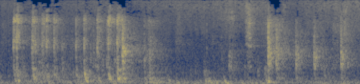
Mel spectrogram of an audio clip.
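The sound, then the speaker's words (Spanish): A white cane taps repeatedly against a hard brick wall while searching for a door, a series of sharp, irregular knocks and clicks with brief scraping between them, fairly loud and without speech. “Esto es una pared. Eso es una pared, con el bastón.”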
